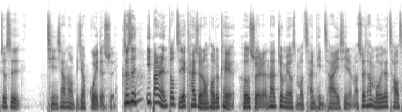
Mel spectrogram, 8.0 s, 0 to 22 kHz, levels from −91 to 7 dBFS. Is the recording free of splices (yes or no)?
no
